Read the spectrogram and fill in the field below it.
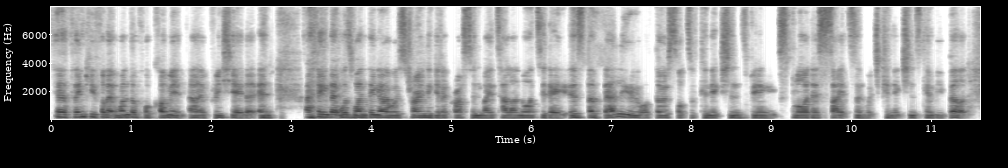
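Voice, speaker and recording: Speaking fairly quickly with fairly even intonation, a man with a fairly high pitch is heard over noticeable background noise. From New Zealand, Auckland. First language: Samoan. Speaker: academic lecturer. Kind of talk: Q&A discussion.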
